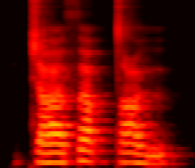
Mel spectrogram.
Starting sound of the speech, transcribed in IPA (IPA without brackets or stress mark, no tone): c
